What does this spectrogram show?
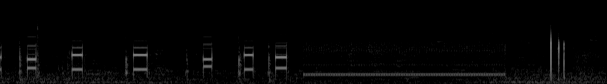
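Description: Six short two-tone beeps of a phone number being dialed, followed by a steady ringback tone lasting about two seconds, then a brief click as the line picks up.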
